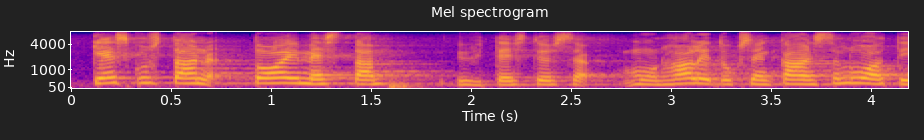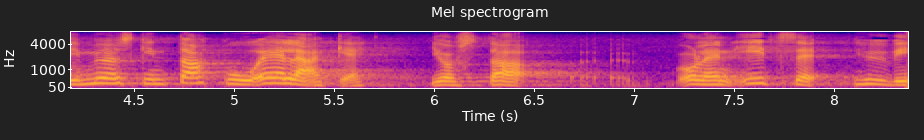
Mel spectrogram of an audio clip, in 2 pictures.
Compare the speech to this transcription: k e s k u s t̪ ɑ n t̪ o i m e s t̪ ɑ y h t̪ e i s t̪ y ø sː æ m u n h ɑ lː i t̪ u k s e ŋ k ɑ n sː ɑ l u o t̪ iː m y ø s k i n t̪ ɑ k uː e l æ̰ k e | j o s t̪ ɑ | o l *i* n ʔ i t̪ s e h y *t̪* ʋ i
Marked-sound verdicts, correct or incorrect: incorrect: e, incorrect: none

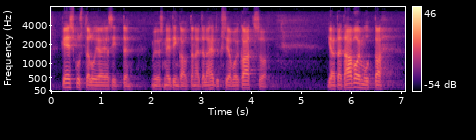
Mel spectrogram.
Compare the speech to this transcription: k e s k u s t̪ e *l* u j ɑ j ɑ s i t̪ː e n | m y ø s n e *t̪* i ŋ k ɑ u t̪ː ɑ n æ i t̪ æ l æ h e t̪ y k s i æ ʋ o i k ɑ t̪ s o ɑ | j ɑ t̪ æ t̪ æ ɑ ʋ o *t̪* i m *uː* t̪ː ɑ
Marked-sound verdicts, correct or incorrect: correct, correct, incorrect: none, correct

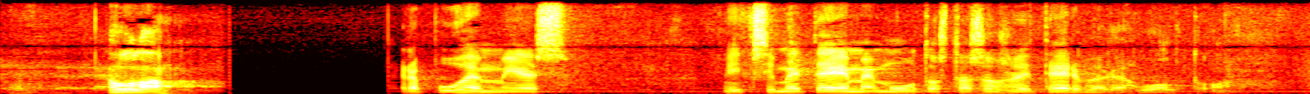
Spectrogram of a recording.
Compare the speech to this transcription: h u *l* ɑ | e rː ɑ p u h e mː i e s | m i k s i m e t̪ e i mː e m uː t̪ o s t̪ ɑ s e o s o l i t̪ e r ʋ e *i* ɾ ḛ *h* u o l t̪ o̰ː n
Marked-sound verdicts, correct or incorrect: correct, incorrect: y, correct

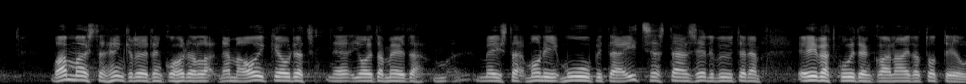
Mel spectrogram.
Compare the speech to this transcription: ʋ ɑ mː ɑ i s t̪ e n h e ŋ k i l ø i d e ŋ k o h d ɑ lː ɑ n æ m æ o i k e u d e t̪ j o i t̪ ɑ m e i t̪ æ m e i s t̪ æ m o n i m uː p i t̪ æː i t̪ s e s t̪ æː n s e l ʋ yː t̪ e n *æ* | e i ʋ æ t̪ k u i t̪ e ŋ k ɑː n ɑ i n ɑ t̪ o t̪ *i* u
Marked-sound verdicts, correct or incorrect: correct, incorrect: e

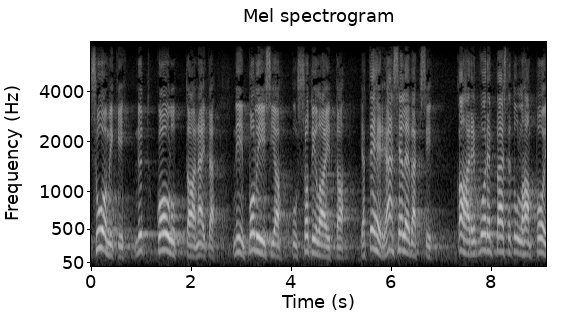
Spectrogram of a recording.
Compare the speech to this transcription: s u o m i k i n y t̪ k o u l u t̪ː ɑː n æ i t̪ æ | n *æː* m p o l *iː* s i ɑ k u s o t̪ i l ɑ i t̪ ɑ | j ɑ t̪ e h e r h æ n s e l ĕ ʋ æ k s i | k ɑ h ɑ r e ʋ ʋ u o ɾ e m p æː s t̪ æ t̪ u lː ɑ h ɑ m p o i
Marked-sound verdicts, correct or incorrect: incorrect: iː, correct

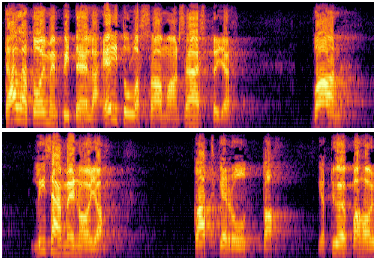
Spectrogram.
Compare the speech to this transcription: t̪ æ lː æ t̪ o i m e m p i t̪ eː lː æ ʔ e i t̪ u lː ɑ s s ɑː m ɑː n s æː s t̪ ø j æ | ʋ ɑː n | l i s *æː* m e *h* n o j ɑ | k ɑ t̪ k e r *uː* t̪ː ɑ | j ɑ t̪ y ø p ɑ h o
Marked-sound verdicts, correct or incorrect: incorrect: æ, incorrect: none, correct

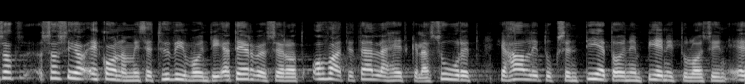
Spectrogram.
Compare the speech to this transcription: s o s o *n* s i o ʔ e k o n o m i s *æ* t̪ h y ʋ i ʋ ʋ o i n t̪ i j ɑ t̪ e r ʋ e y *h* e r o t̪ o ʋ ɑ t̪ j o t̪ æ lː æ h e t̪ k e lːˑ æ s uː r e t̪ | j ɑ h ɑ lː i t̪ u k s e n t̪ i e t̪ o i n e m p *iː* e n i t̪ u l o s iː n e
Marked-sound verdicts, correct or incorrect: incorrect: none, incorrect: e, incorrect: s, incorrect: i

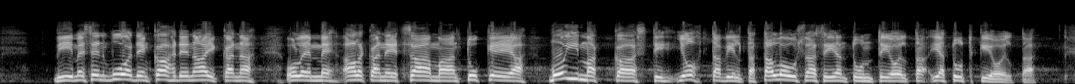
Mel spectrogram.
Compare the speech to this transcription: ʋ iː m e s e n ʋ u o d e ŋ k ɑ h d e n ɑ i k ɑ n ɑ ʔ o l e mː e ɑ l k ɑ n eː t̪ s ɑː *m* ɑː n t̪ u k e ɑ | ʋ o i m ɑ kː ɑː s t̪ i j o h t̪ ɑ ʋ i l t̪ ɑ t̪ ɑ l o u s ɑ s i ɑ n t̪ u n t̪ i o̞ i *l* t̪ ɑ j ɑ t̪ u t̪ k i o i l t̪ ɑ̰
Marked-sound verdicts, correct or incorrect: correct, correct

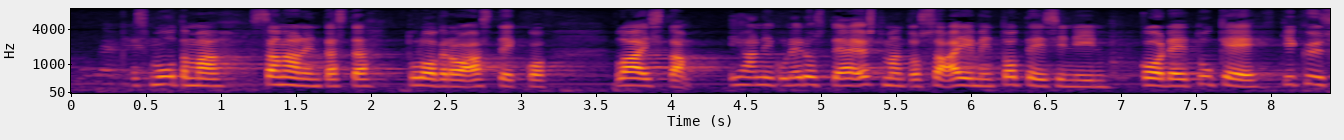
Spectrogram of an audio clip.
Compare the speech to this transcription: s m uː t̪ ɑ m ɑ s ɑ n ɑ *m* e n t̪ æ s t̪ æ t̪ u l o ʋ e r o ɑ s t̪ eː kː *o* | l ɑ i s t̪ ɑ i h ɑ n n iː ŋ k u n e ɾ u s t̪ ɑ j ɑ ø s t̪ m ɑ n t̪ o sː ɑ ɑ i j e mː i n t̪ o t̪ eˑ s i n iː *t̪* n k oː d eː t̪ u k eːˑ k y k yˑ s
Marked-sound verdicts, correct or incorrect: incorrect: n, correct, incorrect: none

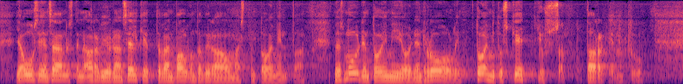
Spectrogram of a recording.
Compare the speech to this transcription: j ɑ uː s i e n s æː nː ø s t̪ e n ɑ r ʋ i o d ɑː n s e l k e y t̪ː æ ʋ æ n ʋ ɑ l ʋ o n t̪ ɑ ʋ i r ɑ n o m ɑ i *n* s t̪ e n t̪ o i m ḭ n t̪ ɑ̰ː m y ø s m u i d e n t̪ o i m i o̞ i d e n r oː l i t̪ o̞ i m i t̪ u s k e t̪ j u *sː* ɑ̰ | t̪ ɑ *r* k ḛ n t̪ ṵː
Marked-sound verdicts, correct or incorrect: incorrect: none, correct, correct

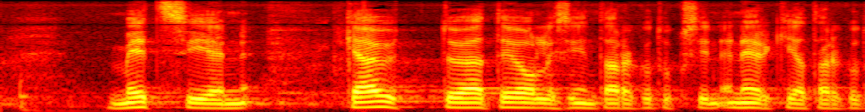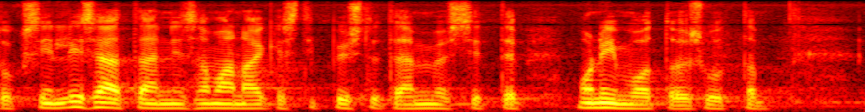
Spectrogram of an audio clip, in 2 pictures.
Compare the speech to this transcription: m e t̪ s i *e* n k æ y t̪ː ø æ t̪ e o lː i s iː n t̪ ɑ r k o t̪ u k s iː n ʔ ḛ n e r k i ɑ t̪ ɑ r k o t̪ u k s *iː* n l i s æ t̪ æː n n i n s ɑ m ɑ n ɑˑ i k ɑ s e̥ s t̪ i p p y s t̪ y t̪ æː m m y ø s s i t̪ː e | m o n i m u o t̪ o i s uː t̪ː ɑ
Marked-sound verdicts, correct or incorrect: correct, correct

